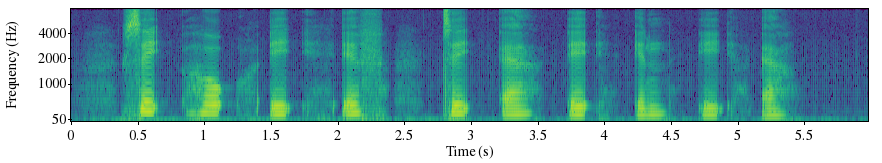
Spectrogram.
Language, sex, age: Danish, female, 44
